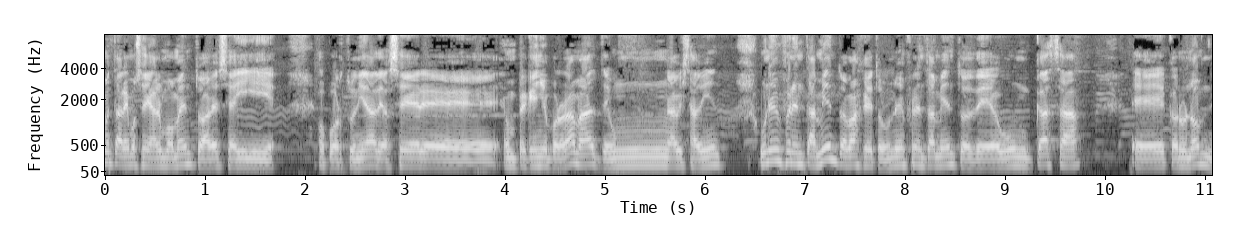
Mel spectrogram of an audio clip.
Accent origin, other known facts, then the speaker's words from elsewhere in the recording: Arequipa, Peru; now in Madrid, Spain; yo soy de Arequipa, del sur del Perú, y bueno, llevo aquí en Madrid aproximadamente un poco más de 13 años.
